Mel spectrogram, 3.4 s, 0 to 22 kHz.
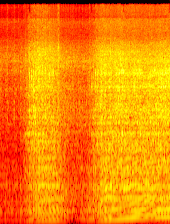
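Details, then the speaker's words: Nissan Z31 engine, not yet fully warm, runs much better after the coil wire was put back on during coolant pressure and compression leak testing; two clean throttle blips, pitch climbs smoothly without stumbling; normal running. "okay now it runs a lot better"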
